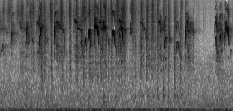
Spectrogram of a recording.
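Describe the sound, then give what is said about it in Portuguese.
A lively flock of small birds chirps and tweets constantly, with busy rustling and fluttering of wings underneath and a low steady hum in the background. “E ó, os bichos estão loucos aqui, ó.”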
